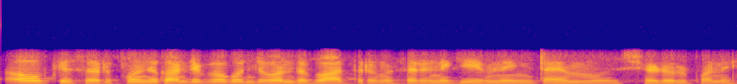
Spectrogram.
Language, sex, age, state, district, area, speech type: Tamil, female, 18-30, Tamil Nadu, Pudukkottai, rural, conversation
